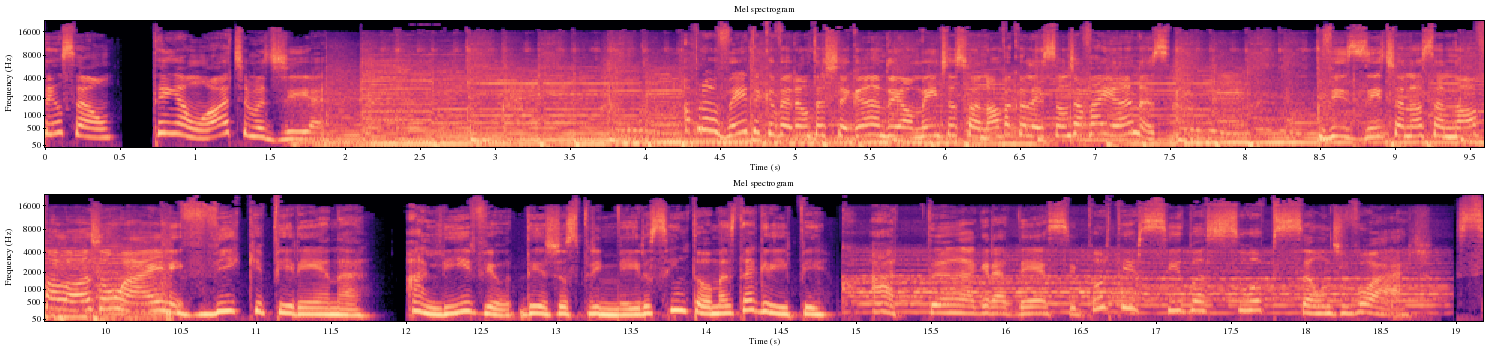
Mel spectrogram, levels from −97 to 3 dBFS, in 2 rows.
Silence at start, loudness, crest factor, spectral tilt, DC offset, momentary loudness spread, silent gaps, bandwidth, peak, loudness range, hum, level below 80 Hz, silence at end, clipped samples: 0 s; -12 LUFS; 12 dB; -4.5 dB/octave; under 0.1%; 5 LU; 0.51-0.70 s; over 20 kHz; 0 dBFS; 3 LU; none; -26 dBFS; 0 s; under 0.1%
